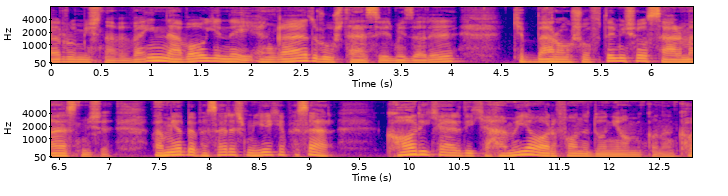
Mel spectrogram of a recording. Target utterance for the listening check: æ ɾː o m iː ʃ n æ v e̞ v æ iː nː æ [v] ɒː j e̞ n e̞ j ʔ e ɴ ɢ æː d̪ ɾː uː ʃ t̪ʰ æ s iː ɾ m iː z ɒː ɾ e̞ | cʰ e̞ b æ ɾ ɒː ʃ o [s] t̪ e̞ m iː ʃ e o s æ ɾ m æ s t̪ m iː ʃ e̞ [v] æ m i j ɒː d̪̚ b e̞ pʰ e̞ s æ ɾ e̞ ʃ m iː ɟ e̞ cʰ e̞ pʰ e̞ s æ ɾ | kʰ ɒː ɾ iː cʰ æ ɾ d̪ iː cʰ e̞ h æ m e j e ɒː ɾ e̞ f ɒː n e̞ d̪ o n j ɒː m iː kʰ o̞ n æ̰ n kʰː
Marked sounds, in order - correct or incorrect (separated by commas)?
correct, incorrect, correct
